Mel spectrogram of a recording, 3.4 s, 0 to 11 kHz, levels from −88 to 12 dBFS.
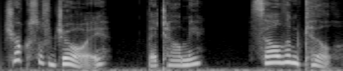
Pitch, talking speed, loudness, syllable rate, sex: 240 Hz, 140 wpm, -18 LUFS, 3.5 syllables/s, female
